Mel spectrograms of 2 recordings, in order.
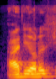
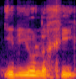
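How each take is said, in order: First: It is pronounced the English way. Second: It is pronounced the Afrikaans way. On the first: "depending if it's English"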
